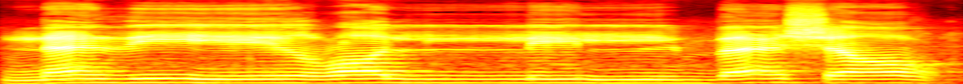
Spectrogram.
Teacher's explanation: یا مدہ ہونے کی وجہ سے ذال کو ایک الف کی مقدار کھینچنا ہے، را کو موٹا کر کے پڑھیں گے اور را کو آگے لام مشدد سے ملا دیں گے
